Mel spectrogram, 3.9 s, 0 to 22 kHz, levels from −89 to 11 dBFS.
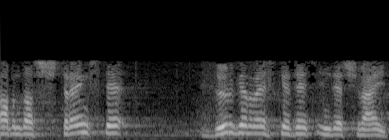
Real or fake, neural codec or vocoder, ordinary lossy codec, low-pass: real; none; none; 3.6 kHz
